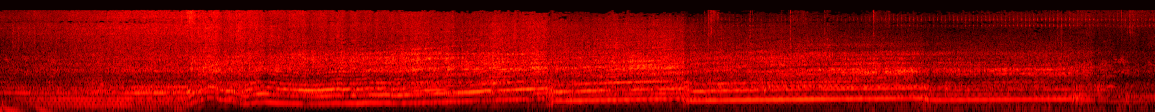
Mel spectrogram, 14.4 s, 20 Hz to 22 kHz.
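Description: BMW S1000RR sportbike's inline-four held at high revs on the line, dipping as it launches, then climbing in pitch through several gear shifts on a drag-strip pass, fading toward the end.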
